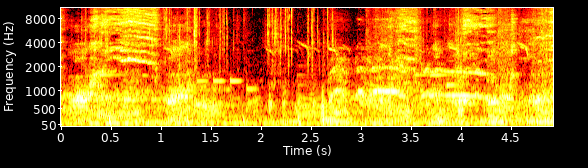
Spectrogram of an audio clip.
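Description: Three small piglets on a Filipino pig farm squealing and grunting loudly and continuously, close by, with roosters and chickens clucking in the background and a person talking over the noise.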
